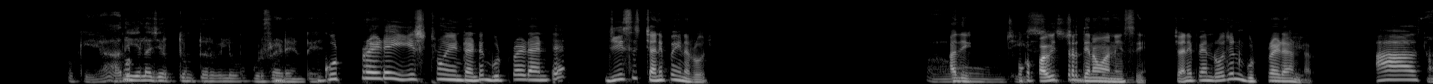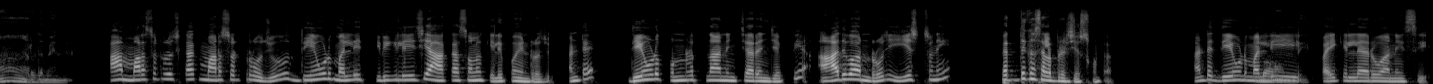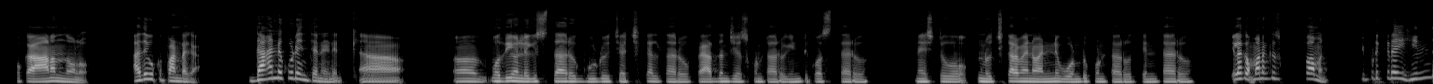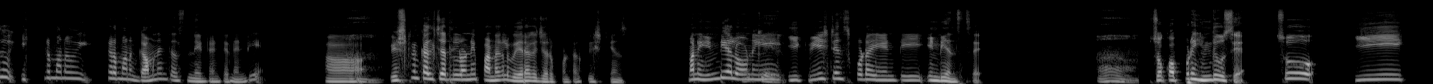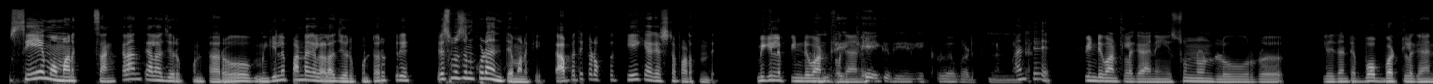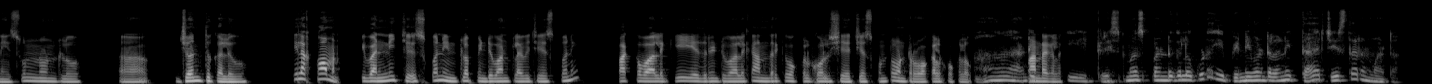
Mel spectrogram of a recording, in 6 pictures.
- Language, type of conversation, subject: Telugu, podcast, పండుగల సమయంలో ఇంటి ఏర్పాట్లు మీరు ఎలా ప్రణాళిక చేసుకుంటారు?
- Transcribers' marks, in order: tapping; "పునరుత్థానించారని" said as "పునరుత్నానించారని"; in English: "సెలబ్రేట్"; "రుచికరమైనవన్నీ" said as "నుచికరమైనవన్నీ"; in English: "కామన్"; in English: "కల్చర్‌లోని"; in English: "క్రిస్టియన్స్"; in English: "క్రిస్టియన్స్"; in English: "సో"; in English: "సో"; laughing while speaking: "అంతే కేకుది"; other background noise; "జంతికలు" said as "జంతుకలు"; in English: "కామన్"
